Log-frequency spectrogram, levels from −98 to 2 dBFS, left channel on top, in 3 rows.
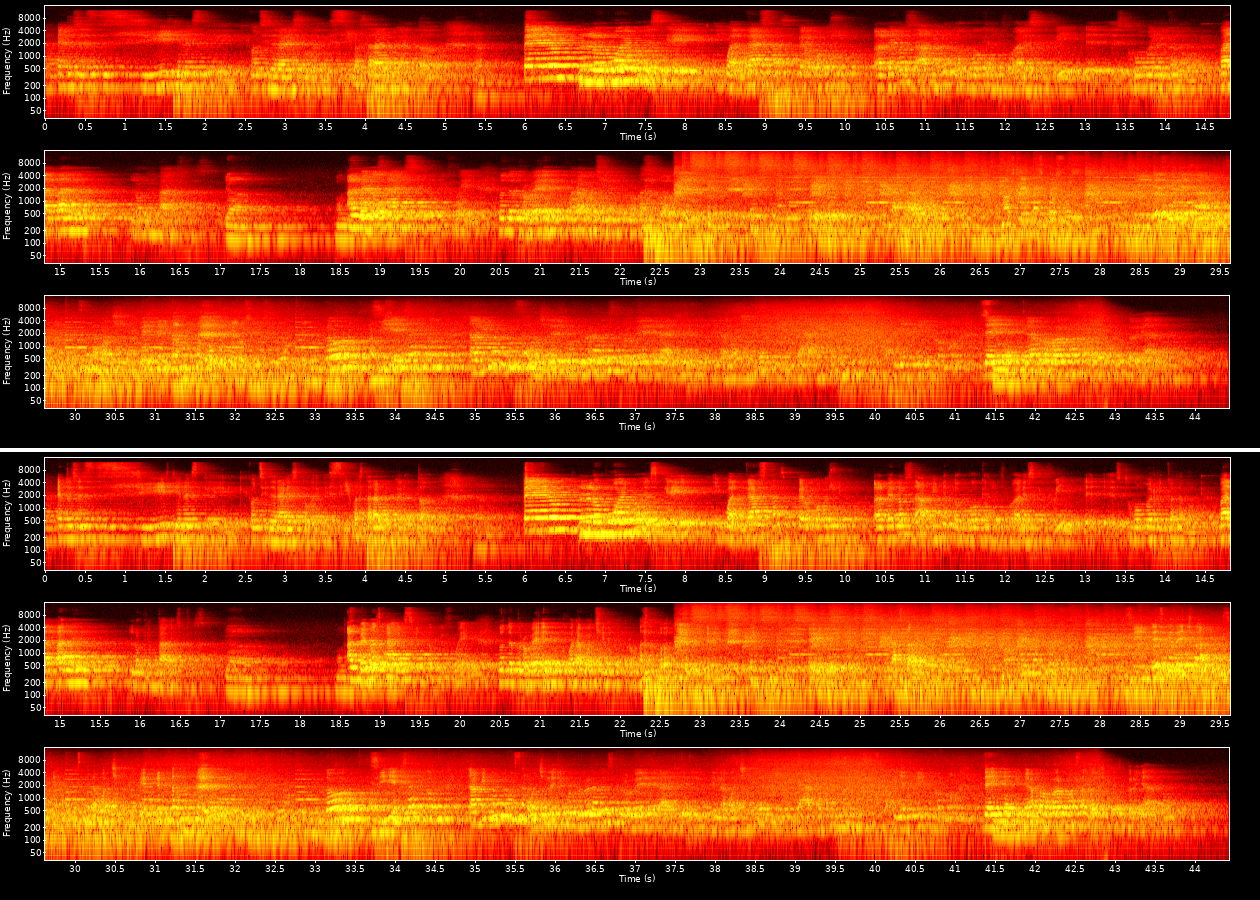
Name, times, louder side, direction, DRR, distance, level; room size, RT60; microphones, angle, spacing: voice 1, 0.2-2.3 2.6-5.2 6.0-8.1 8.4-10.0 10.4-15.4 15.9-16.4 18.6-24.8 25.4-25.9 28.3-31.1 31.5-31.8 33.1-43.8, right 1 dB, 75° right, -2 dB, 1.6 m, -27 dB
voice 2, 17.1-17.5 18.4-18.7 23.1-23.3 24.6-24.7 26.8-27.8 31.2-34.0 41.3-41.8, left 1 dB, 60° left, 4 dB, 0.8 m, -33 dB
sound 1, 22.7-31.4 31.8-31.9, left 1 dB, 20° left, 2.2 m, -34 dB
sound 2, 23.4-42.8, right 1 dB, 35° right, 2.3 m, -40 dB
sound 3, 23.8-33.4, equal, 5° left, 1.2 m, -34 dB
7.4 x 5.9 x 6.7 m, 2.9 s
head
